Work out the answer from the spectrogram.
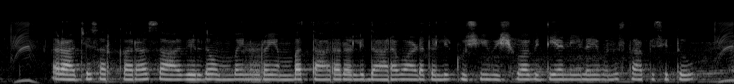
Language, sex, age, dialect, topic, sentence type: Kannada, female, 18-24, Mysore Kannada, agriculture, statement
